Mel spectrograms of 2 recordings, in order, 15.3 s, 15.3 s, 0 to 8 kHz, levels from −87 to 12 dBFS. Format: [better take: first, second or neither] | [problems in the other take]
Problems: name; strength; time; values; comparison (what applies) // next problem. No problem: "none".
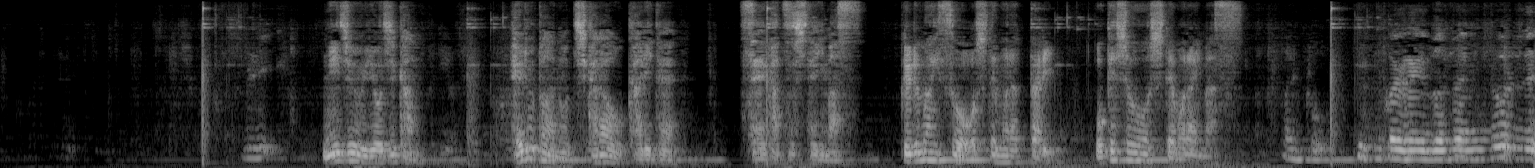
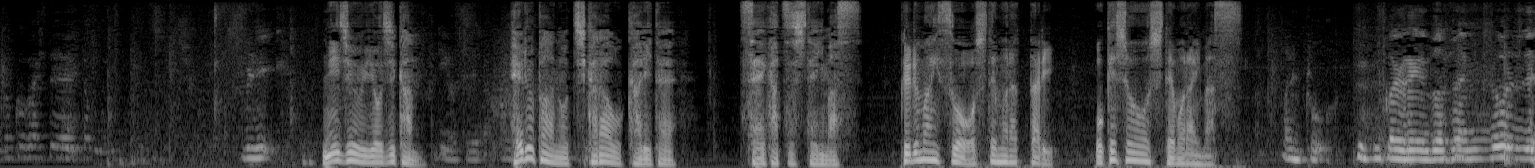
second | noise reduction (neural separator model SepFormer DNS4)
